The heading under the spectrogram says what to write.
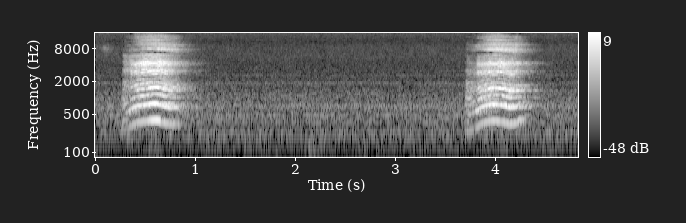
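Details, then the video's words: A talking Amazon parrot, prompted with "hello" and singing "Old MacDonald had a farm, E-I-E-I-O," gives two drawn-out, arching, voice-like notes about three seconds apart, rising then falling like a sung phrase, with quiet room hiss. "Amazon parrot sings "ohh McDonald s had farm ""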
